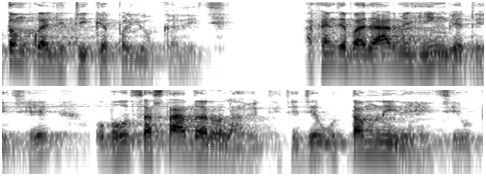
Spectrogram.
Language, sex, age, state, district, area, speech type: Maithili, male, 30-45, Bihar, Madhubani, rural, spontaneous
